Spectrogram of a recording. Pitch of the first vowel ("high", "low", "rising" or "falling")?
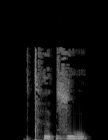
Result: high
